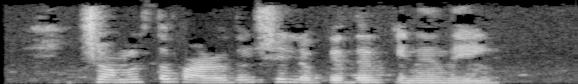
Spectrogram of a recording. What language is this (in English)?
Bangla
